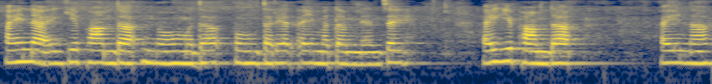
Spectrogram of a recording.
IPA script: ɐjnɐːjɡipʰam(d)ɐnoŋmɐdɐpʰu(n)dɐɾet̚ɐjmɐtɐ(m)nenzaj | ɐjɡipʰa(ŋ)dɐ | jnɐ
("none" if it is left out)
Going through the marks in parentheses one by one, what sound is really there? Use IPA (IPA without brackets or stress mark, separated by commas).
d, ŋ, m, m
